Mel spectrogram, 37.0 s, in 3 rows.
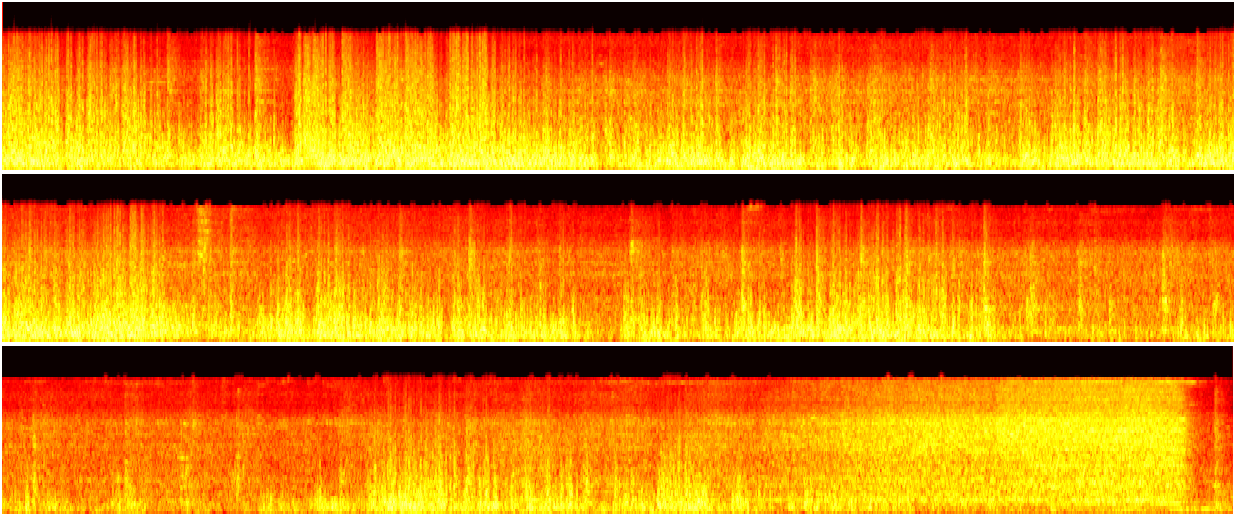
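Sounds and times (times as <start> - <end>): train rumbling into station: 0.0 - 36.9
wheels clicking over rail joints: 13.6 - 36.9.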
